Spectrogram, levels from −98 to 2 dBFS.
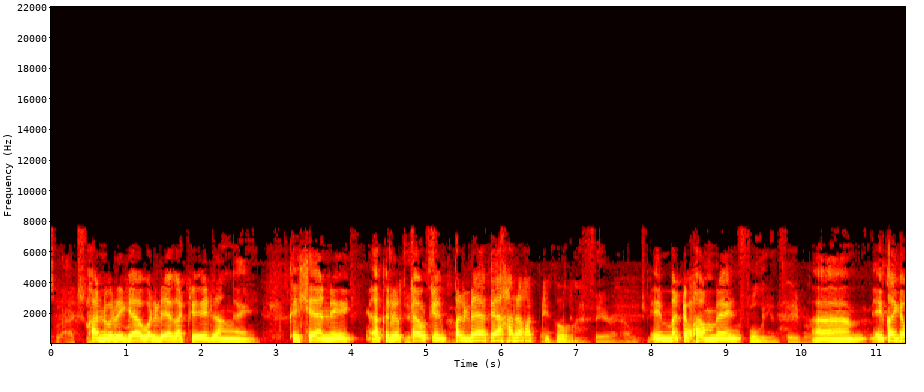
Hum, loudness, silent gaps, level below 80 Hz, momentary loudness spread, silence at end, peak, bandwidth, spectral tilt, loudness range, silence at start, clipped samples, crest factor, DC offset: none; -18 LUFS; none; -58 dBFS; 17 LU; 0 s; 0 dBFS; 7.6 kHz; -5 dB/octave; 3 LU; 0.05 s; under 0.1%; 18 dB; under 0.1%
